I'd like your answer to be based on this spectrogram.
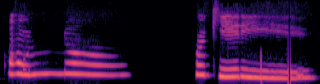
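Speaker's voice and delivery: high, slow cooing over a kitty. Real, not acted. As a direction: coo with sympathy for the poor cat. Pitying the hurt cat.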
